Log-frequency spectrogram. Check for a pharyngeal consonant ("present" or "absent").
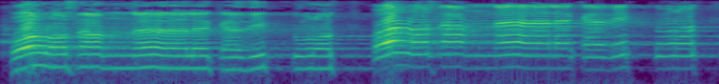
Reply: present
